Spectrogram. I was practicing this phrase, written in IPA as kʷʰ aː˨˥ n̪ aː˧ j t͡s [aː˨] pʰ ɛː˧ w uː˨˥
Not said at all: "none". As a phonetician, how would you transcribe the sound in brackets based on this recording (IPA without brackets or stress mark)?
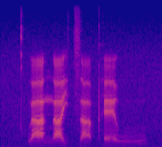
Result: aː˨˩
